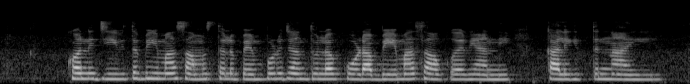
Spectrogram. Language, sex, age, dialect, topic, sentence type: Telugu, female, 18-24, Utterandhra, banking, statement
